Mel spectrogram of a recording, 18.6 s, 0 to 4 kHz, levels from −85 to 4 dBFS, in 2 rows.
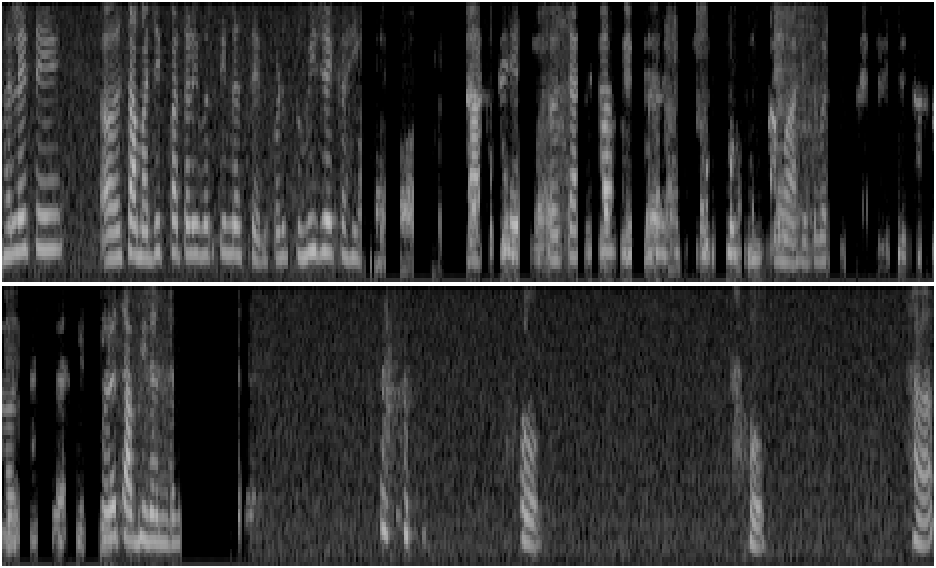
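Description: From 3.55 to 4.15 s the other side's voice leaks through, sitting roughly 10 dB under the talker. This is likely residual loudspeaker echo the canceller failed to subtract. On a spectrogram it shows as a second, fainter set of harmonic striations overlapping the main speech.

Inside that stretch, from 3.64 to 4.03 s, the talker's speech is suppressed in double talk. The waveform caves in by around 40 dB for roughly 400 ms. The canceller likely confused both voices with echo and ducked them together.

The same pairing returns at greater length. Speech suppressed in double talk runs from 4.61 to 10.37 s, chopping out about 3 s in total as scattered gaps, while leakage continues from 4.86 to 11.01 s. On the waveform the envelope is visibly punched with holes, and on the spectrogram the upper harmonics thin out. A brief dip of the same kind follows at 11.03 to 11.22 s.

From 11.50 to 11.66 s the background is gated by the echo canceller. 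The room tone drops by about 36 dB for about 150 ms, a near-blank slot on the spectrogram, before it recovers.

At 11.66 to 11.88 s the other side leaks through once more, about 15 dB down, likely another echo residue.

All of this sits in a band that stops at 4 kHz, which fits the G.711 call path.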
